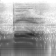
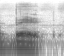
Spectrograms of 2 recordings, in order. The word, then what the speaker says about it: bird: Entonces se dice aquí, no se dice beard, se dice bird.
